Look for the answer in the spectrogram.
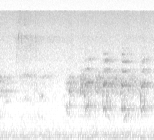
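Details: Wild turkeys feeding in woodland: faint purring at first, then a quick series of loud clucks from several birds.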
